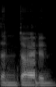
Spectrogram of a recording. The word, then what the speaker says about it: indict: on the 23rd of september 2020 netflix was indicted by and uh he said a word i don't know yeah it's pronounced indict all right netflix was indicted by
